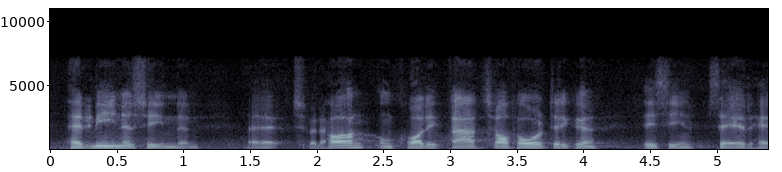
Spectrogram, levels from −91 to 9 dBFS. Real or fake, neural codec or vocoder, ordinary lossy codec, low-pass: fake; codec, 16 kHz, 0.8 kbps, ZipCodec; none; 7.2 kHz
